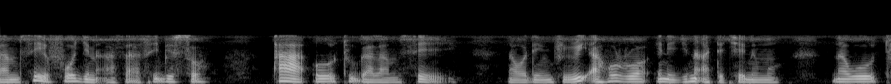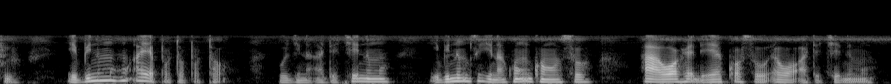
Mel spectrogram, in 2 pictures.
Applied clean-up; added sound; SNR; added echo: none; none; none; none.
